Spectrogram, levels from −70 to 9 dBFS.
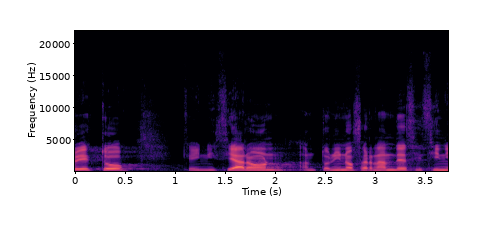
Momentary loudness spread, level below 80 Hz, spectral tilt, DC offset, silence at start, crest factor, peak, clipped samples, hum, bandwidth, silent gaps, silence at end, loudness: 18 LU; -66 dBFS; -3.5 dB/octave; under 0.1%; 0 s; 24 dB; -2 dBFS; under 0.1%; none; 19 kHz; none; 0 s; -23 LUFS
